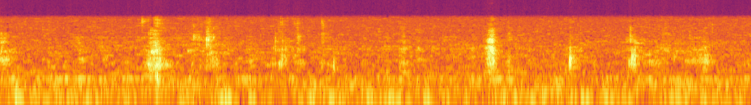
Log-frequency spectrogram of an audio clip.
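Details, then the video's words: Dog chewing pig ears, recorded up close indoors: soft, wet clicks and crunches scattered irregularly over a quiet background, with a few louder bites around two and six seconds. "Dog Chewing Pig Ears"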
